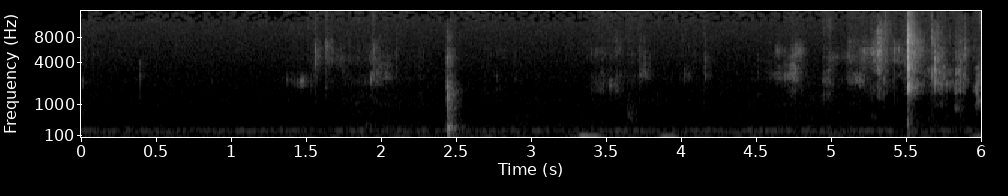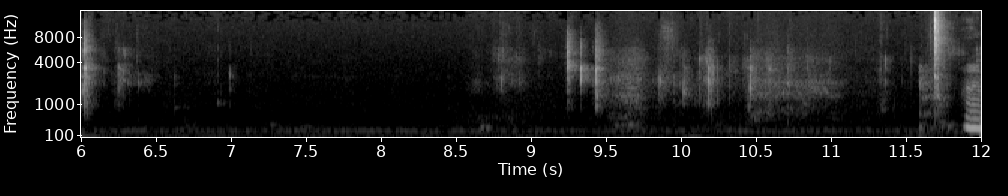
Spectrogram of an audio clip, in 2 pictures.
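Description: Small handling noises of plastic alcohol-ink squeeze bottles and gloved hands: a few scattered clicks and taps, then a brief cluster of rustling and clicking near the end, over a faint steady low hum.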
